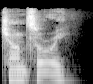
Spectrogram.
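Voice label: "chancellery", British English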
